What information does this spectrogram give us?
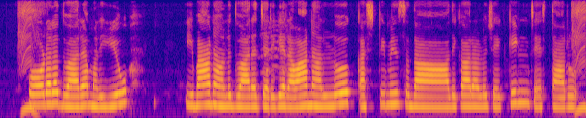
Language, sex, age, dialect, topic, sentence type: Telugu, female, 25-30, Southern, banking, statement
